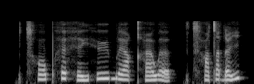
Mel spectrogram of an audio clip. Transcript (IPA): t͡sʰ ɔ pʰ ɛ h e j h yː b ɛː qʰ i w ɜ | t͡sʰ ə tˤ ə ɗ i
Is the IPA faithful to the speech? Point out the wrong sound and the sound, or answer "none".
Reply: none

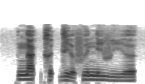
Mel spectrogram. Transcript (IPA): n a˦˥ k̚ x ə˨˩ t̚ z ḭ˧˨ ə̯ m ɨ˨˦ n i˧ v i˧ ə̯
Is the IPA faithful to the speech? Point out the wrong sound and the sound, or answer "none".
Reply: m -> f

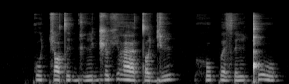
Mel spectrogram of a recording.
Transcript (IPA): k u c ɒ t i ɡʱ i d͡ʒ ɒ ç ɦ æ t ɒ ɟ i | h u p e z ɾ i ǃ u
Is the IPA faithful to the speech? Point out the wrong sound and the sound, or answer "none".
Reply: none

